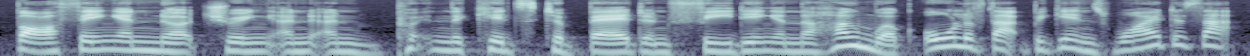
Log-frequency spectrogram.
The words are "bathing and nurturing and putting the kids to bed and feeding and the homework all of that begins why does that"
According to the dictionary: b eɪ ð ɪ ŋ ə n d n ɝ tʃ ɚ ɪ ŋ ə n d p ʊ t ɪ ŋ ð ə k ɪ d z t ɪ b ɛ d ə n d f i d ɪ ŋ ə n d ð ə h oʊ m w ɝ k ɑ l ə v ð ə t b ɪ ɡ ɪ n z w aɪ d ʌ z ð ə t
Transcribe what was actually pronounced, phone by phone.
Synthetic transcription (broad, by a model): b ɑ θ ɪ ŋ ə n n ɝ tʃ ɚ ɪ ŋ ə n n p ʊ t ɪ ŋ ð ə k ɪ d z t ɪ b ɛ d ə n f i d ɪ ŋ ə n ð ə h oʊ m w ɝ k ɑ l ə v ð ə t b ɪ ɡ ɪ n z w aɪ d ʌ z ð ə t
